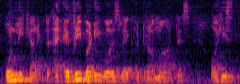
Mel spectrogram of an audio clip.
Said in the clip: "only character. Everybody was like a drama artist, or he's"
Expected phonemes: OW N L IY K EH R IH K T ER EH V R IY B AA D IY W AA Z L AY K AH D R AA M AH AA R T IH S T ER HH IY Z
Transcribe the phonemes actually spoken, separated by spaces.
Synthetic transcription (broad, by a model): OW N L IY K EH R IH K T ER EH V R IY B AA D IY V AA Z L AY K AH D R AA M AH AA R T IH S T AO HH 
